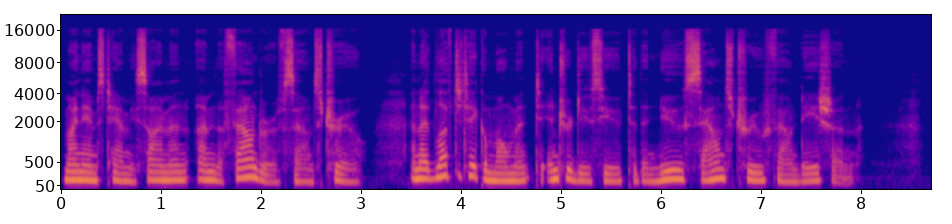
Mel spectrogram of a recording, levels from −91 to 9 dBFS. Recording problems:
none

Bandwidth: 16.5 kHz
